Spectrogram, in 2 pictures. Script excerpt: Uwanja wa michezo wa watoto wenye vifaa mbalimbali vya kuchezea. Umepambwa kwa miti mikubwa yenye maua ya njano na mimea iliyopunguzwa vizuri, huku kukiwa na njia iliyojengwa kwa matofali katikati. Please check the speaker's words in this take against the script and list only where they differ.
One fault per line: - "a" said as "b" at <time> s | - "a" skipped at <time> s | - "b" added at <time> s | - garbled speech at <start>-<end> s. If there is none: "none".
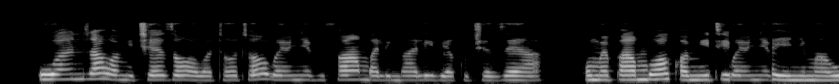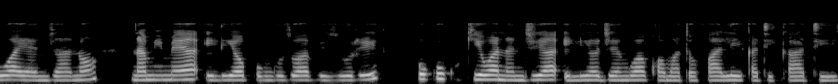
- "mikubwa" said as "wenye" at 7.3 s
